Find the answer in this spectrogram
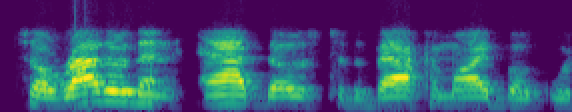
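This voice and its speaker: A man with a normal speaking voice, a fairly high pitch and a fairly quick pace. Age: 60s. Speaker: Bigfoot researcher and author. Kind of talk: podcast interview.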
